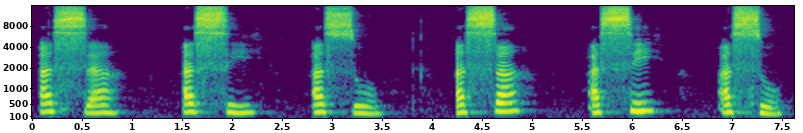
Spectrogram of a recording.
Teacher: سین ہے تو اس کو سیٹی ایسی آواز آنا چاہیے کیونکہ سفیریہ میں سے ہے یہ. اسا اسی اسو اسا اسی اسو.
